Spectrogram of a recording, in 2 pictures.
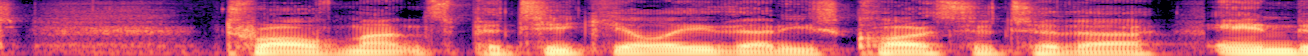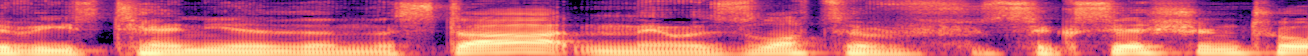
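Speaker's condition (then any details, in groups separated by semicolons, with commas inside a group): No condition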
